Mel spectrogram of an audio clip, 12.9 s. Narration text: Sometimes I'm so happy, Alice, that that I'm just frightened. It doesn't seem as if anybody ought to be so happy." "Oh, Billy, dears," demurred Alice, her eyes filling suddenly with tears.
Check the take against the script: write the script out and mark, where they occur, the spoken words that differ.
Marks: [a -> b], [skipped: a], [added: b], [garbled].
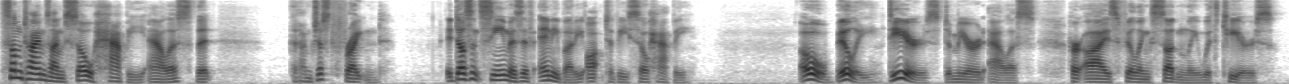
Sometimes I'm so happy, Alice, that that I'm just frightened. It doesn't seem as if anybody ought to be so happy." "Oh, Billy, dears," demurred Alice, her eyes filling suddenly with tears.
